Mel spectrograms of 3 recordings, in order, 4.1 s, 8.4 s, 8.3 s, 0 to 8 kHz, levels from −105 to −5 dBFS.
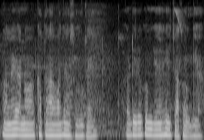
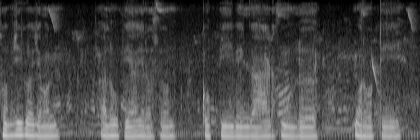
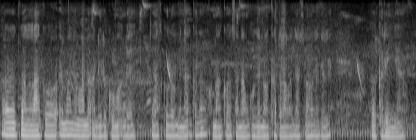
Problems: background sounds at intervals, continuous background conversations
